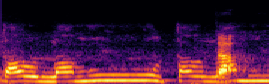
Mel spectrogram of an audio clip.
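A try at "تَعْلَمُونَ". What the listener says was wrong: তাও হবে না, তা ওয়াও জবর তাও হয়, এখানে আইন আছে, তা আইন জবর তা। কাল্লা সাউফা তালামুন, বলেন। তালামুন, এখানে কাল্লা সাউফা তালামুন, পড়াটি বানান করেন।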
